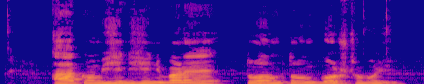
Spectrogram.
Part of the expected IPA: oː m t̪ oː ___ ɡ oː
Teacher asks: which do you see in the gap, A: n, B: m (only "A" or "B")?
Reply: B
